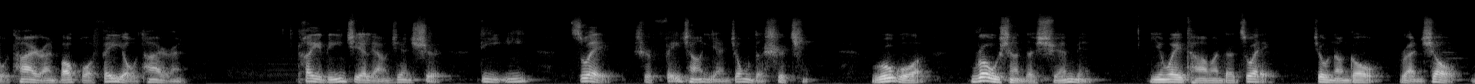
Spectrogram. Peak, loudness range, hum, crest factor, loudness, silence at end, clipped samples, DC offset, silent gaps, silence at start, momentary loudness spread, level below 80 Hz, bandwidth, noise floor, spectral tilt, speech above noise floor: -2 dBFS; 6 LU; none; 20 dB; -22 LUFS; 0 s; under 0.1%; under 0.1%; none; 0 s; 15 LU; -46 dBFS; 9.6 kHz; -65 dBFS; -7.5 dB/octave; 44 dB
